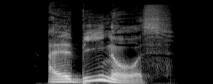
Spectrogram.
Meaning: 1. genitive singular of Albino 2. plural of Albino
- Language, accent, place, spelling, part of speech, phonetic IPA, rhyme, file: German, Germany, Berlin, Albinos, noun, [alˈbiːnos], -iːnos, De-Albinos.ogg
